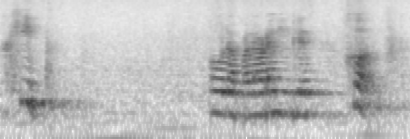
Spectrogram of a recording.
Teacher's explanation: acá están iniciando con H, pero es una H aspirada porque el fonema es distinto.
